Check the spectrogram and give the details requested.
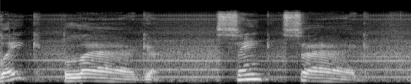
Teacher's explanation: So when that G's at the end, the vowel which precedes that G should be longer.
